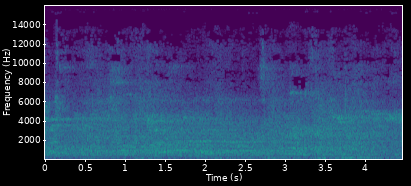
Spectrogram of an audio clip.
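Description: Court and crowd sound of an indoor basketball game in play: a steady wash of crowd noise in the hall, with the ball and players' shoes on the court.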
